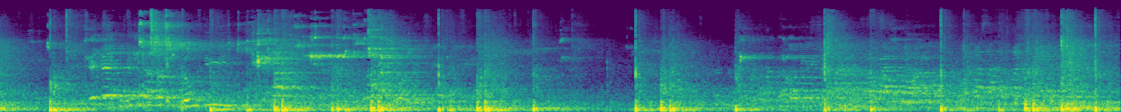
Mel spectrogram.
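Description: Young players shout and call out to each other in an echoing hall.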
